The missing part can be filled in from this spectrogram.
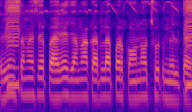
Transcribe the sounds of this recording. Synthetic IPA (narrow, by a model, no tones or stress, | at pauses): ɾɪnsɐməjsepɛɦled͡ʒɐmakɐɾlapɐɾkɔːnõt͡ʃʰʊʈmɪlt̪eɦɛː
